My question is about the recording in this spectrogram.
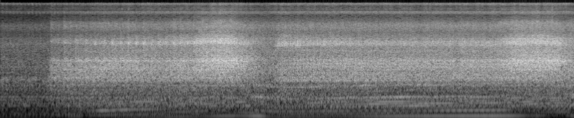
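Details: After ignition timing adjustment the engine idles somewhat quieter, but when revved a thin metallic ring follows the revs; source not pinned down.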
